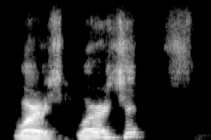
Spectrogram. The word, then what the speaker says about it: watersheds: Watersheds. Es más una E a una I. Watersheds. Ok. Watersheds. Muy bien. Porque a veces uno se equivoca y le pone una I, suena watersheds, sería como ríos de mierda, literalmente.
